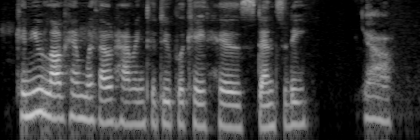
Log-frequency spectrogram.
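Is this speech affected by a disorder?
No.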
